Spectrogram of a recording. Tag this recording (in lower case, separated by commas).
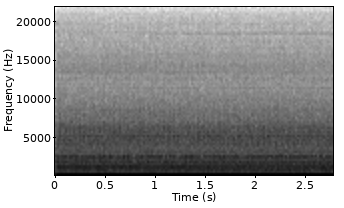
engine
